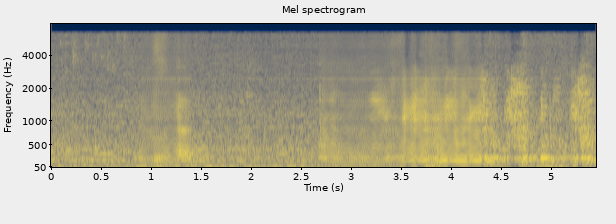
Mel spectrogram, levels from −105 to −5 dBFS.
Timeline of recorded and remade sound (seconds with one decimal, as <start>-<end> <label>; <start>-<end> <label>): 0.0-0.9 recorded; 0.9-1.4 remade; 1.4-2.7 recorded; 2.7-4.3 remade; 4.3-5.5 recorded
